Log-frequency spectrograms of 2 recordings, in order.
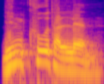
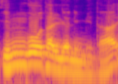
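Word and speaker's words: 인고단련: 또 학생들이 조선어를 쓴다고 때리고 닌쿠달렌, 일본어 발음입니다만 인고달련입니다.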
